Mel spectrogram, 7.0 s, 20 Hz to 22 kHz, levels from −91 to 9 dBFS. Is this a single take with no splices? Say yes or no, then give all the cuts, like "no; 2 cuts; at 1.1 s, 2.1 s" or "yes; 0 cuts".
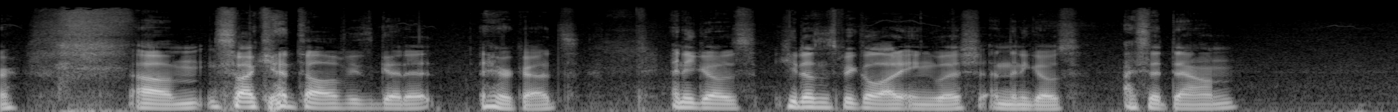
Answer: no; 2 cuts; at 3.3 s, 5.5 s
